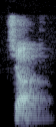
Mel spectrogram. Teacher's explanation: जब हम बोलते हैं च आप बोल कर देखें च तो जिहवा जहां स्पर्श कर रही है वह स्थान तालु है। · च वर्ग का उच्चारण स्थान तालु है।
